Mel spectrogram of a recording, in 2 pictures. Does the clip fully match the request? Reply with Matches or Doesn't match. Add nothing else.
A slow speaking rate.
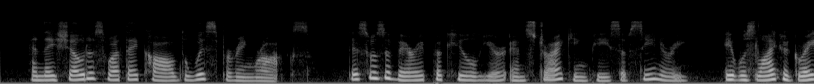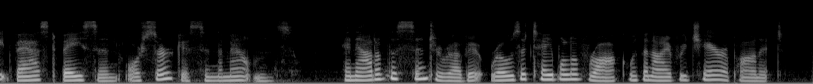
Doesn't match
